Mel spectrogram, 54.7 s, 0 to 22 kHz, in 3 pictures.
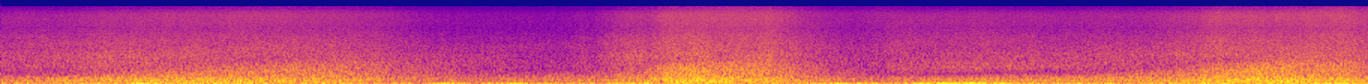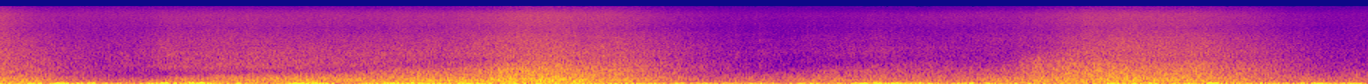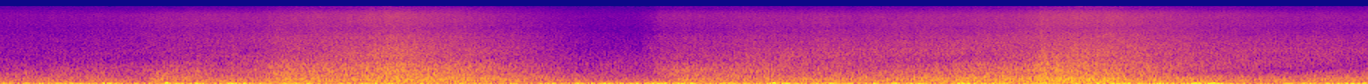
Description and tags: ocean waves 3
ocean waves recorded in a windy day on the northern portuguese atlantic shore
